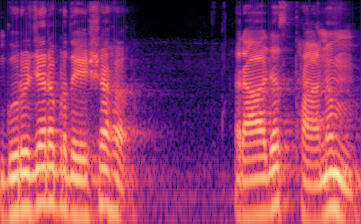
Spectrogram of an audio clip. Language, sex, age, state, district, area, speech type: Sanskrit, male, 18-30, Uttar Pradesh, Lucknow, urban, spontaneous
